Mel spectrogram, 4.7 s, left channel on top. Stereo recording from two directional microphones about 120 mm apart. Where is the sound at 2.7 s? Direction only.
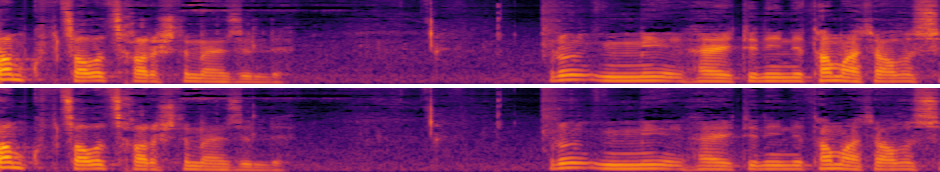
20° right (ahead or behind); by 4.2 s 5° right (ahead or behind).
